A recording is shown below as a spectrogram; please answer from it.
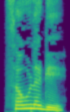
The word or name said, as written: ಸೌಳಗೆ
